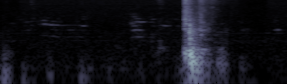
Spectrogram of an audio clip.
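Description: A door is opened by a cat named Shia trying to get in. There is a short, fairly loud scraping whoosh about midway through, preceded by faint low knocks and rustling in otherwise quiet surroundings.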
